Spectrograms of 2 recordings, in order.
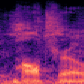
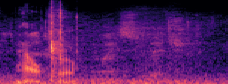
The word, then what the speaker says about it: Paltrow: He said Paltrow instead of Paltrow.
